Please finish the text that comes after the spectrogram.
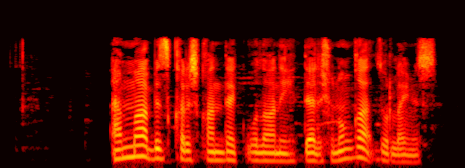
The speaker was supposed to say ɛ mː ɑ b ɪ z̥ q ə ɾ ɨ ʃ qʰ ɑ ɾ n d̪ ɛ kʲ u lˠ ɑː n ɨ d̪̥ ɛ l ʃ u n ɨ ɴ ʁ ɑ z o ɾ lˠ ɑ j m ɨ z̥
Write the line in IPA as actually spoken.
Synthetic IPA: ɛ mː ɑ b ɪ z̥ qʰ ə ɾ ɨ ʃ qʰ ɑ n d̪ ɛ kʲ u lˠ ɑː n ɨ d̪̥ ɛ l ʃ u n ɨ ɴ ʁ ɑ z o ɾ lˠ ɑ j m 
